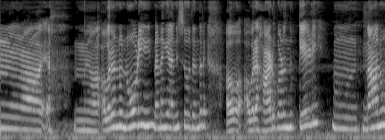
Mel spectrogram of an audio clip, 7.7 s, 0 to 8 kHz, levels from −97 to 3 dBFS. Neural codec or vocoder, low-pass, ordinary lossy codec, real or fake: none; none; none; real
